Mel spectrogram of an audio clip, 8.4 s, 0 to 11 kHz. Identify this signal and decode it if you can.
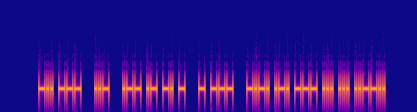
Morse code, heard as a keyed tone, about 31 wpm, 700 Hz. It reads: DO U WANT TO CROSS?
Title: Sentences from Top 300 Words and Abbreviations 30wpm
